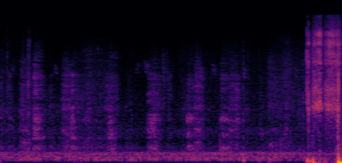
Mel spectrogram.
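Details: Dogs Storm and Glacier roughhousing in freshly raked leaves on an autumn day; steady rhythmic panting with soft rustling of leaves underneath, ending in a loud burst of crunching leaves.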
